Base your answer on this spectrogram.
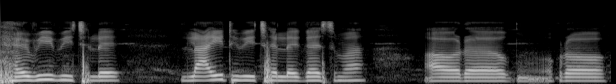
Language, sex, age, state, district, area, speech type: Maithili, female, 45-60, Bihar, Purnia, rural, spontaneous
